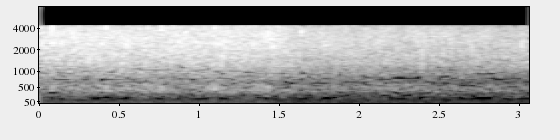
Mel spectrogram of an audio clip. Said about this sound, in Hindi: आज इसका हीरक जयंती है, डायमंड जुबली सेलिब्रेशन है, डायमंड जुबली हॉल में हम मना रहे हैं, इसके लिए जोर से ताली बजाएं।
